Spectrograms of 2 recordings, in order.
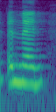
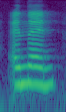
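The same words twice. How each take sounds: Both takes have the same delivery.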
